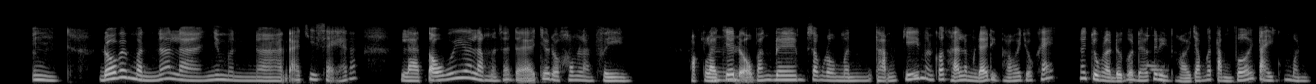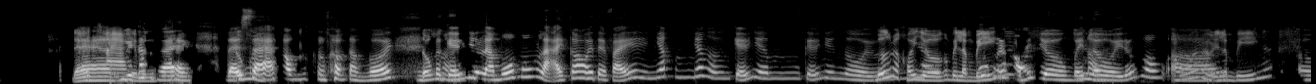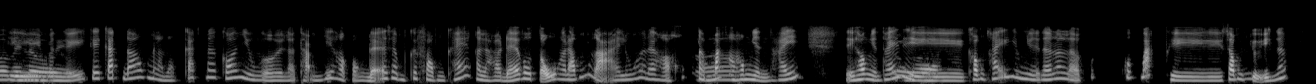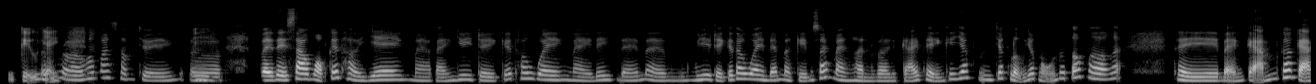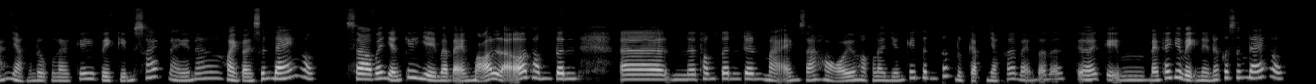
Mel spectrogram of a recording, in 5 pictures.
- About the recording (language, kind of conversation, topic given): Vietnamese, podcast, Bạn quản lý việc dùng điện thoại hoặc các thiết bị có màn hình trước khi đi ngủ như thế nào?
- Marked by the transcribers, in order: other background noise; laughing while speaking: "không"; tapping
